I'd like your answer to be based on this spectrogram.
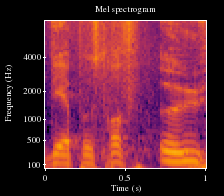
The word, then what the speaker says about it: Eu: Donc, la ville 2, c'est là où j'ai grandi, c'est D'EU, ça s'écrit EU, la ville, EU, la ville E.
